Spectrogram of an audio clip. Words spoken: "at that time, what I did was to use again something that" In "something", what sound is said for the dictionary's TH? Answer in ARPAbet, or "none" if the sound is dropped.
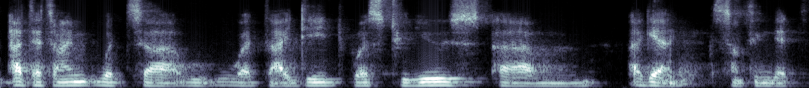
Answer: TH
